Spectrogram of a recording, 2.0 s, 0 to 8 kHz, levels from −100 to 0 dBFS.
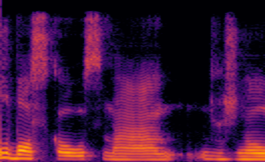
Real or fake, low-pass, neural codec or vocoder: fake; 7.2 kHz; autoencoder, 48 kHz, 32 numbers a frame, DAC-VAE, trained on Japanese speech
